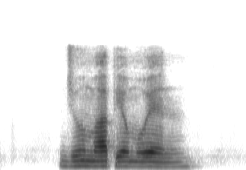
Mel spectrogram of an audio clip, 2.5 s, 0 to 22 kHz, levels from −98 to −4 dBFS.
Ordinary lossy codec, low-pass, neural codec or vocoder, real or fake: MP3, 64 kbps; 7.2 kHz; codec, 24 kHz, 0.5 kbps, DualCodec; fake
